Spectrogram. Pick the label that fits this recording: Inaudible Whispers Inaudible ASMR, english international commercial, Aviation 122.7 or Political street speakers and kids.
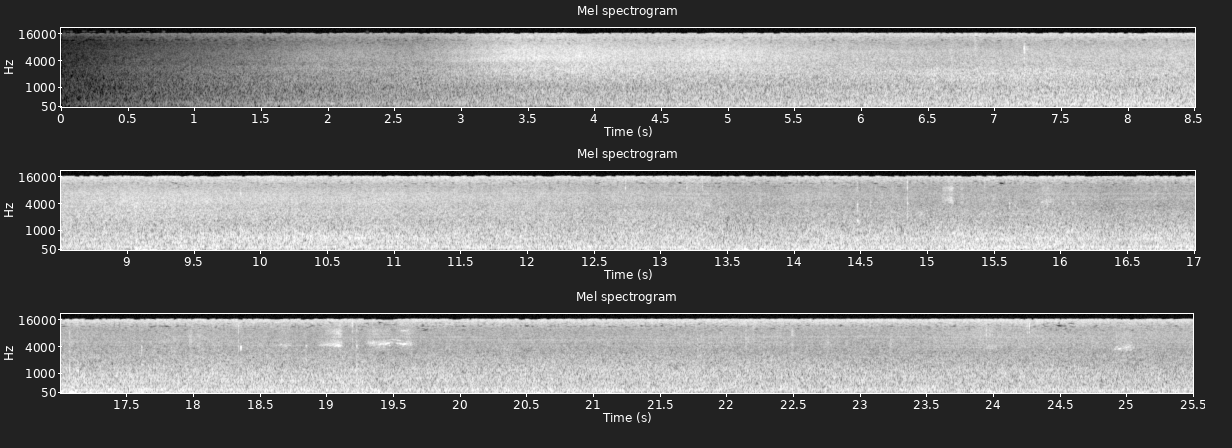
Inaudible Whispers Inaudible ASMR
